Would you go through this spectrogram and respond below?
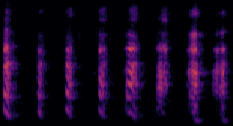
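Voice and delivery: soft, high giggling; light high-pitched laugh; giggle. Real, not acted. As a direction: titter quietly up high. Amused by her dog impression.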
